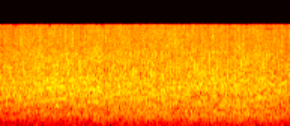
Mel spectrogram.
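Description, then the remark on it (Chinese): Warm, sustained applause from researchers, teachers and students fills a library hall in Macau as they greet President Xi Jinping, a dense and steady patter of many hands clapping at an even, fairly loud level throughout. “图书馆大厅里掌声热烈，科研人员、在校师生高声向习近平主席问好。”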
